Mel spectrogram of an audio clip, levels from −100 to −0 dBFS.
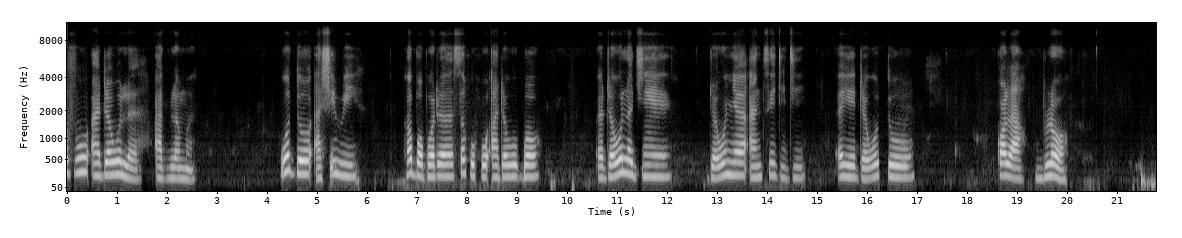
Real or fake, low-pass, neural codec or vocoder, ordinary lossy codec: fake; 7.2 kHz; codec, 16 kHz, 2 kbps, X-Codec, WavLM features, trained on Multilingual LibriSpeech; Opus, 24 kbps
